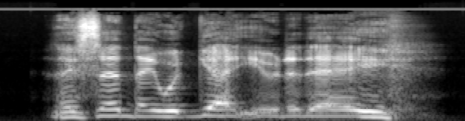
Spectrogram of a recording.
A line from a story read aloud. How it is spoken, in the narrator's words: he whimpered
